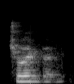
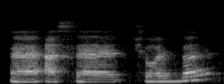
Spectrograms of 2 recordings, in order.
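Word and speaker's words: ciorbă: I thought you used a weird R, which is not rolled. So Romanian R is trilled. Well, rolled, not trilled. So don't be afraid of rolling it.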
